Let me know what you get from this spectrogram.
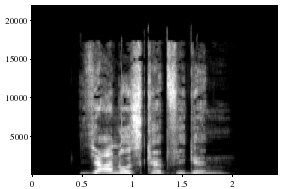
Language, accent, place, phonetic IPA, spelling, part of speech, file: German, Germany, Berlin, [ˈjaːnʊsˌkœp͡fɪɡn̩], janusköpfigen, adjective, De-janusköpfigen.ogg
- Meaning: inflection of janusköpfig: 1. strong genitive masculine/neuter singular 2. weak/mixed genitive/dative all-gender singular 3. strong/weak/mixed accusative masculine singular 4. strong dative plural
